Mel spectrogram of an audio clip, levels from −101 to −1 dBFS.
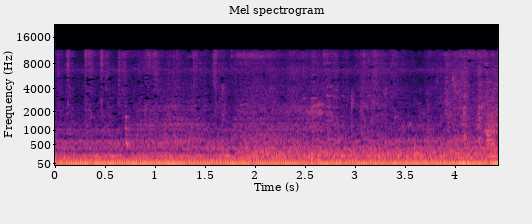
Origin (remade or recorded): recorded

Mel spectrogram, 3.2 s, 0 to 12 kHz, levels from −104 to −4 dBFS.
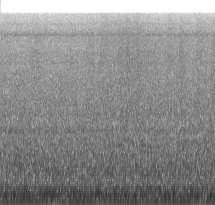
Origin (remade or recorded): recorded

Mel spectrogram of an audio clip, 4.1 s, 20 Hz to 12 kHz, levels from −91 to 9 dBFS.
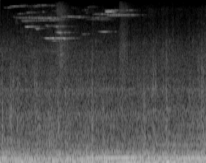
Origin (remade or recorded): recorded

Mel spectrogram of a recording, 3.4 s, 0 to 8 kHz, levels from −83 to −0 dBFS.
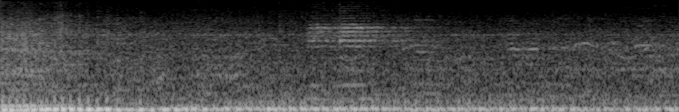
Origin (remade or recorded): recorded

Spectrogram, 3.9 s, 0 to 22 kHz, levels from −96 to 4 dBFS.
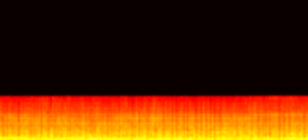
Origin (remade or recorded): remade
